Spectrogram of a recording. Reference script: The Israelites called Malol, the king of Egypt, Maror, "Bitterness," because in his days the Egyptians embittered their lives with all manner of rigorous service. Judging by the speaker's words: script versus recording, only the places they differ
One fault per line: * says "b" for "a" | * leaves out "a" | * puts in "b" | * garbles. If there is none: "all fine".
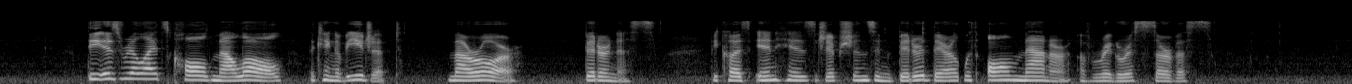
* leaves out "days the"
* leaves out "lives"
